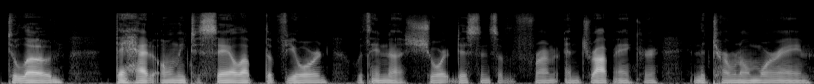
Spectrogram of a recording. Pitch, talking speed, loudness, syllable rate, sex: 90 Hz, 175 wpm, -24 LUFS, 4.9 syllables/s, male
